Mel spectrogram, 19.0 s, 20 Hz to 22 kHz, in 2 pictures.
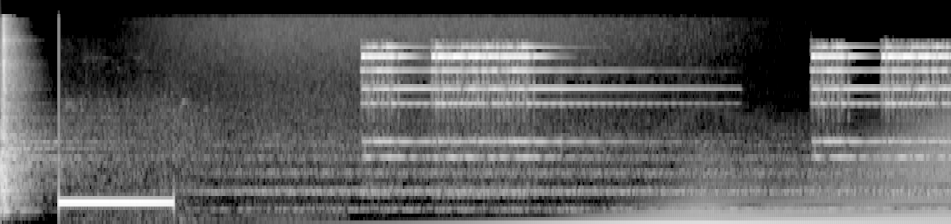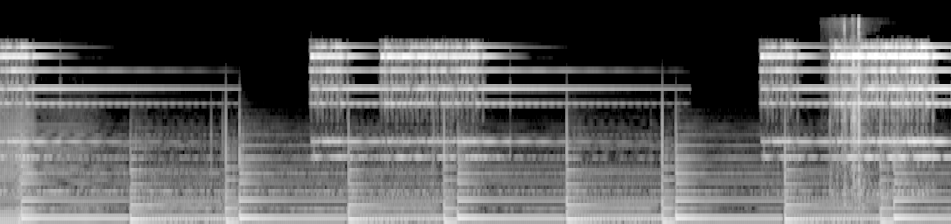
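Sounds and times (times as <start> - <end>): telephone ringing: 0.6 - 1.8, 3.5 - 7.4, 8.1 - 11.8, 12.6 - 16.2, 17.1 - 19.0
low drone: 1.8 - 11.7.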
